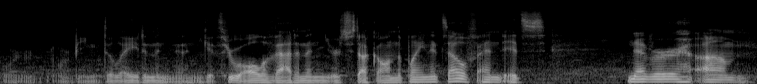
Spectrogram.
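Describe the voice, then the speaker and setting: A man playing a nervous vampire boyfriend who is afraid of flying, speaking haltingly with stammers in an intimate audio roleplay. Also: deep voice, creaky, a little mellow, slight background noise. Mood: nervous, uneasy.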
